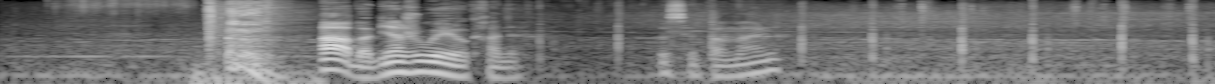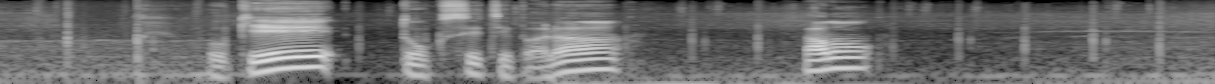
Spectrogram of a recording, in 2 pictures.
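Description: Armoured footsteps clank on a stone floor.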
